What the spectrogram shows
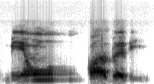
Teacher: Oh, itu namanya ikhfa. Kalau nun sukun ketemu qof, maka jadinya samar. Kemudian ditebalkan karena huruf qof itu huruf tebal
